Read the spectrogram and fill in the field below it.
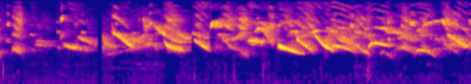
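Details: Green-winged saltators kept by an amateur breeder, recorded live as a 'baderna' to excite another bird. After a brief gap near the first second, overlapping whistled phrases and sharp slurs fill the rest.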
